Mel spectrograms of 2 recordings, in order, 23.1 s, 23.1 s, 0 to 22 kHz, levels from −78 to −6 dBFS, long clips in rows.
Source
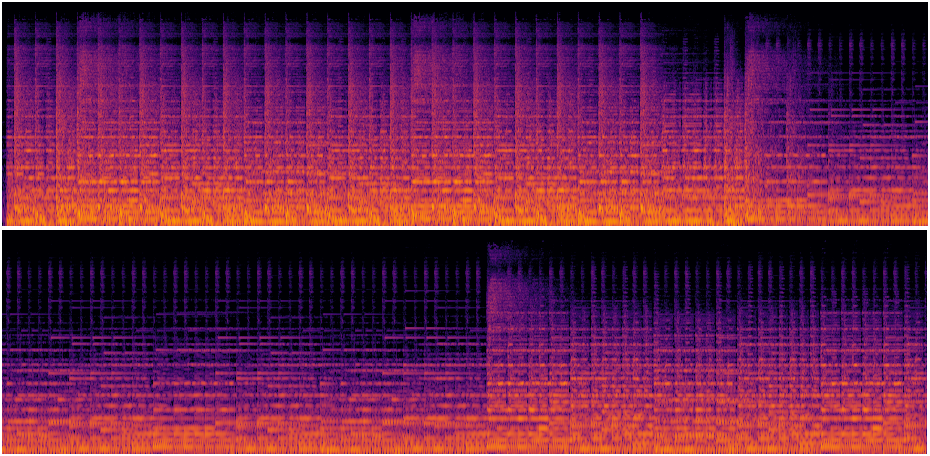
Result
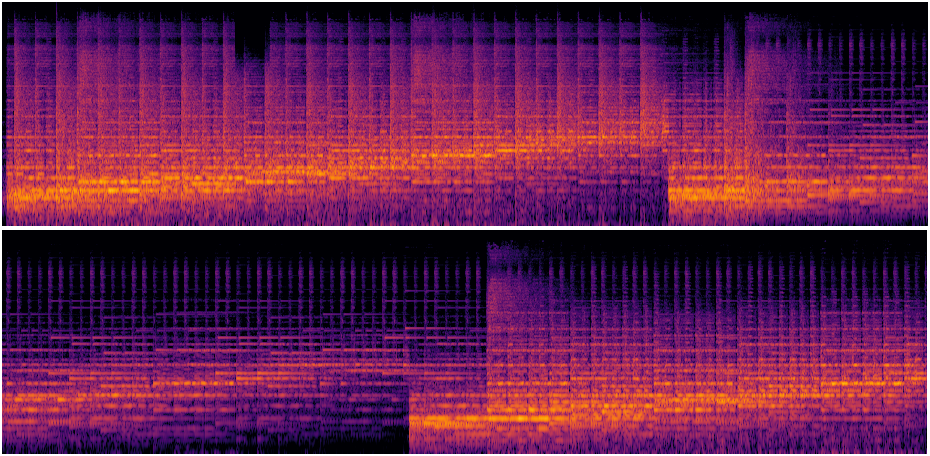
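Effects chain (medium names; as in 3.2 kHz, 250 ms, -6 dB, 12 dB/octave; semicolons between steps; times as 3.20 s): LFO high-pass saw up 0.12 Hz 370–2500 Hz; 2.91–3.35 s: elliptic band-pass 200–6800 Hz; Chebyshev shaper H 3 -12 dB, 5 -15 dB, 6 -31 dB, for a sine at -8 dBFS; trim +2 dB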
